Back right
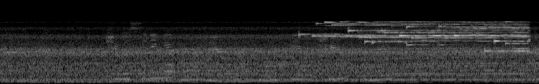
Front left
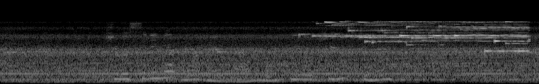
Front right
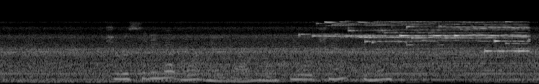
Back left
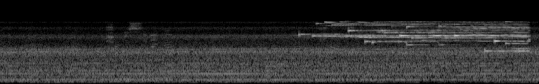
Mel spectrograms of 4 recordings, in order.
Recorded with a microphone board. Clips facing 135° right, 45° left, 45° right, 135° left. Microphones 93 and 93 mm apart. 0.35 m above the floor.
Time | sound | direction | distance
1.1 | a woman speaking | 15° right | ?
3.0 | a chime | straight ahead | ?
